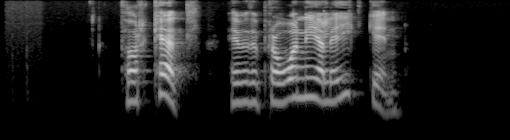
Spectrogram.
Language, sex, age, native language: Icelandic, female, 60-69, Icelandic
